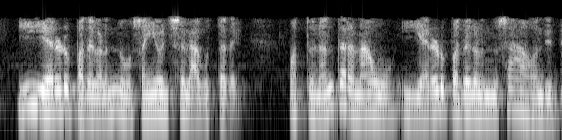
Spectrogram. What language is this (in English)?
Kannada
